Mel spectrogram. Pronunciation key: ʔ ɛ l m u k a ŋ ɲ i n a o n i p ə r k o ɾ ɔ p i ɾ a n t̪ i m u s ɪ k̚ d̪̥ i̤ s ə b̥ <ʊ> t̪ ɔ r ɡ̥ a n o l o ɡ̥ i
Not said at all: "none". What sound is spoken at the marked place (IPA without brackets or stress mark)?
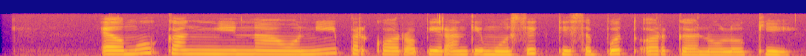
ʊ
